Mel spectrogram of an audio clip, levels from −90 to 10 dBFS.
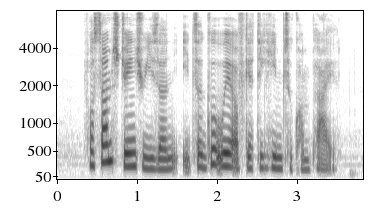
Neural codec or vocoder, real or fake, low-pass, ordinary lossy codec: none; real; none; none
